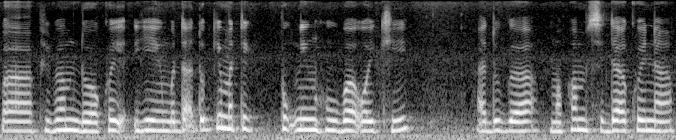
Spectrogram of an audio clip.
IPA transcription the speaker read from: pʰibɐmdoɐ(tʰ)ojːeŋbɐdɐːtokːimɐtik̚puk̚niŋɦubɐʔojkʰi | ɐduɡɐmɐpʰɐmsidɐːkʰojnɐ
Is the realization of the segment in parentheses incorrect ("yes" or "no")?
yes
